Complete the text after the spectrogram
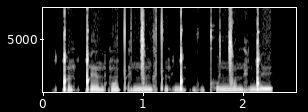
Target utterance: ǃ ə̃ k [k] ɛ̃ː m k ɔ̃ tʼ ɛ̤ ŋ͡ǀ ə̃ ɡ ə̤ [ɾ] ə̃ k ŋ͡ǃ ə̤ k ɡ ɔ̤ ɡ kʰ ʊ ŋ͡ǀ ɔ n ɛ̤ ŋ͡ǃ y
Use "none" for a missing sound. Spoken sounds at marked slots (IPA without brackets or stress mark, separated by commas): ǃ, tʼ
